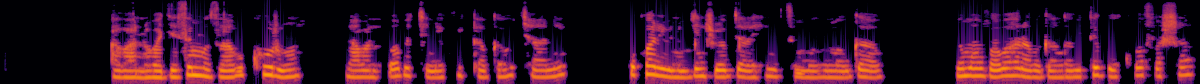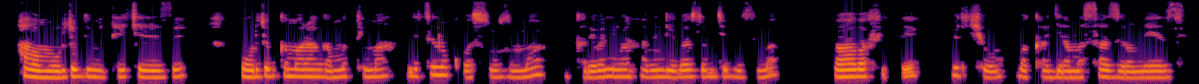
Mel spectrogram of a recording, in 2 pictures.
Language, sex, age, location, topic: Kinyarwanda, female, 18-24, Kigali, health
